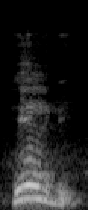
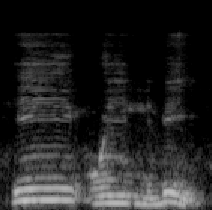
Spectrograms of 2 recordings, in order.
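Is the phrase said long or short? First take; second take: short; long. First: The contracted form is said, shorter. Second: The full form is said, longer.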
